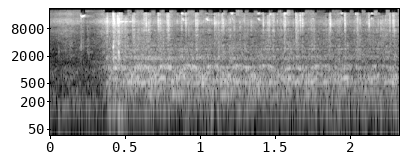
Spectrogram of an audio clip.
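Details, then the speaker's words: Removed alternator from a 2003 Hyundai Sonata 2.4L that was not making enough volts to charge the battery, pulley spun by hand: fast, rough gritty chattering whir instead of smooth coast; bad alternator bearing. "okay two quick easy diagnosis all the time of anything with a pulley on it it should not be making that noise"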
